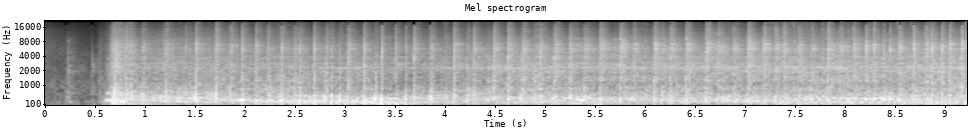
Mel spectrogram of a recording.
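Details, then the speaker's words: 1973 Yamaha CT-3 175 Enduro two-stroke at high idle: fast, rattly, uneven beat with an occasional skipped beat; misfire suspected from crankshaft up-and-down play moving the points cam, owner suspects worn main bearings. "it is like it misses one once in a while and I think that's from the up and down movement that we're seeing here"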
